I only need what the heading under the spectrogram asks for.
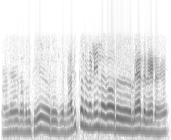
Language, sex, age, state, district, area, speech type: Tamil, male, 60+, Tamil Nadu, Namakkal, rural, conversation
